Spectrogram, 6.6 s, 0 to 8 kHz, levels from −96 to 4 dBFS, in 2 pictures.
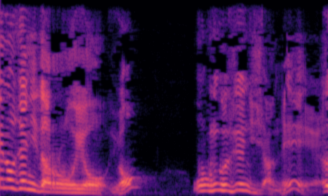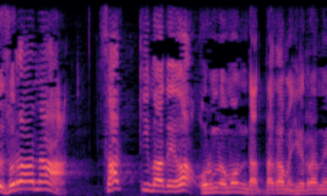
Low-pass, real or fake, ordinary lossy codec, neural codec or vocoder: none; real; none; none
